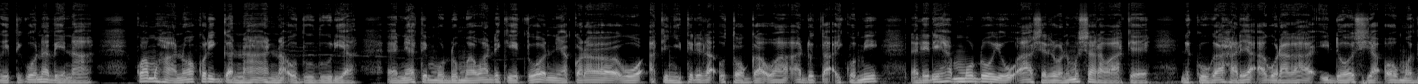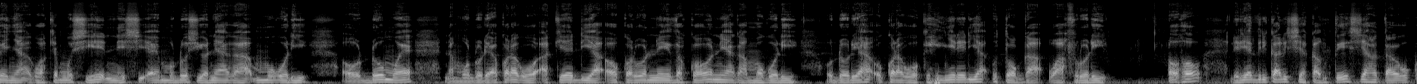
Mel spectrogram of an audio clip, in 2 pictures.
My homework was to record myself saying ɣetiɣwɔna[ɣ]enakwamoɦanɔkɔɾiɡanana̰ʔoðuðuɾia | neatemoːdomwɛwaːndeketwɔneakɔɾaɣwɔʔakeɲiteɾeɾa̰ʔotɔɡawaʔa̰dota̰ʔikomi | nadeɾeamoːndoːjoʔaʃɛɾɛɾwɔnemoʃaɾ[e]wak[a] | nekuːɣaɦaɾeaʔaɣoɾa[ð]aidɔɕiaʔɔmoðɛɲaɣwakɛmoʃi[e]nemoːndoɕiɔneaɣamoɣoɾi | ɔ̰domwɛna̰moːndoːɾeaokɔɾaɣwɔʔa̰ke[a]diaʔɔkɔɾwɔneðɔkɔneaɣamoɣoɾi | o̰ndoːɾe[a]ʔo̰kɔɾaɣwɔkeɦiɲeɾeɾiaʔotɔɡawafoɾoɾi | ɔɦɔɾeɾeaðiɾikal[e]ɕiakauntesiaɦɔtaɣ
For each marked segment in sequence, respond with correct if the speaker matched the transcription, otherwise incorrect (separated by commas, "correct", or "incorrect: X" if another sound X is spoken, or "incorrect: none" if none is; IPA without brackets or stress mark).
incorrect: ð, incorrect: a, incorrect: ɛ, incorrect: ɣ, correct, incorrect: ɛ, correct, incorrect: i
